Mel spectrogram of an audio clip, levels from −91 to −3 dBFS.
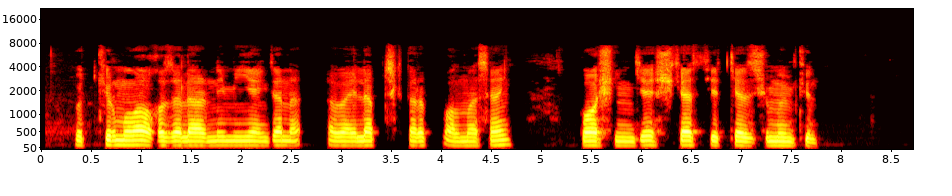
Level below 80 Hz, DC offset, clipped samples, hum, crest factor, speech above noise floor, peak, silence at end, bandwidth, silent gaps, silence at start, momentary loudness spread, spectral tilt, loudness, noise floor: -64 dBFS; under 0.1%; under 0.1%; none; 18 dB; 59 dB; -2 dBFS; 1 s; 7.6 kHz; 3.62-3.66 s; 0.35 s; 11 LU; -6 dB/octave; -20 LUFS; -78 dBFS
